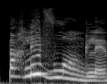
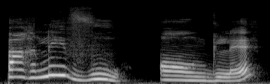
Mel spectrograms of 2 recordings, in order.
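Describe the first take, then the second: First: Said in the usual way. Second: Very slow, rising question; slow teaching demo. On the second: Shown as a demonstration. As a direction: stretch it out, lifting the end. Teacher models phrase slowly. (pergunta modelo, bem devagar)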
